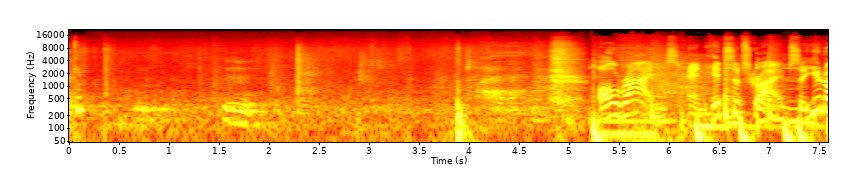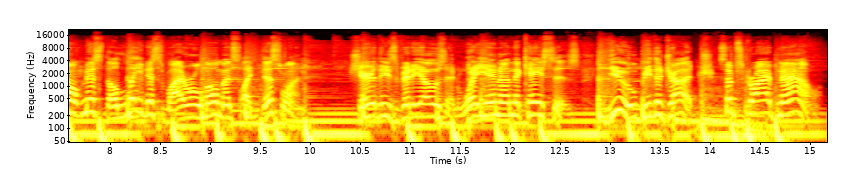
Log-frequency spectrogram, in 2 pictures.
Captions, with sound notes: (speaks Spanish) (big sigh) All rise, and hit subscribe, so you don't miss the latest viral moments like this one. Share these videos and weigh in on the cases. You be the judge. Subscribe now.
